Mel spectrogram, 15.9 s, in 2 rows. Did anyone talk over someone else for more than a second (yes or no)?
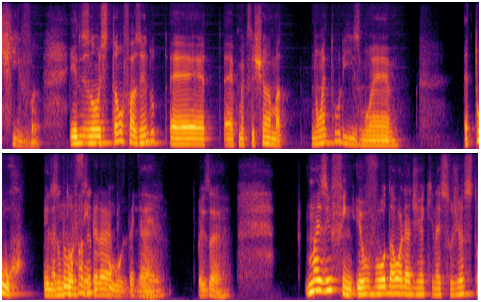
yes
